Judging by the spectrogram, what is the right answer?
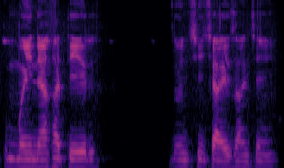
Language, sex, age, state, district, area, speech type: Goan Konkani, male, 30-45, Goa, Quepem, rural, spontaneous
